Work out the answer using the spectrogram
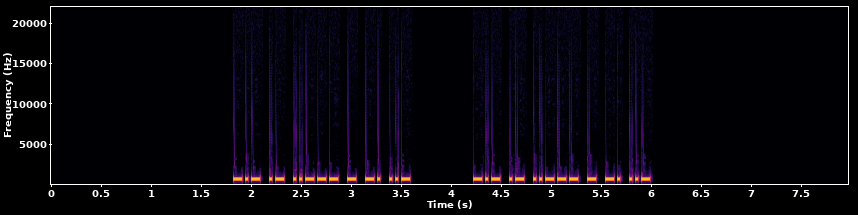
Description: Morse code, heard as a keyed tone, about 37 wpm, 700 Hz. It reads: KA2TNU KA2TNU
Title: USA Call Signs - 6 Characters - Repeated 2x - 40wpm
